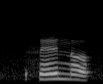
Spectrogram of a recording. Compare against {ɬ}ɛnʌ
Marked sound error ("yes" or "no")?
yes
